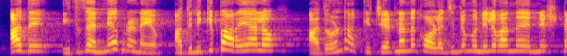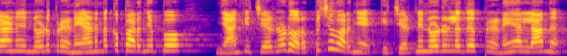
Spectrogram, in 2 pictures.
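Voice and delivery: ordinary delivery, nothing marked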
